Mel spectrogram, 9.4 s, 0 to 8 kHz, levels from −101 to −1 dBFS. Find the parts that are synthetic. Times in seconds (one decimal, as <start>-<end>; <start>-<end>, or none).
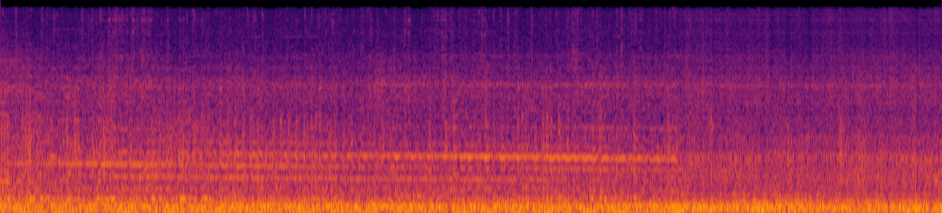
6.8-9.4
